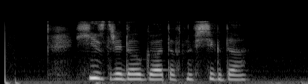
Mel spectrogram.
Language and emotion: Russian, neutral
